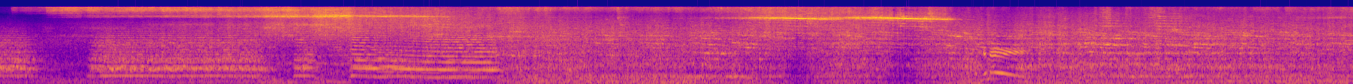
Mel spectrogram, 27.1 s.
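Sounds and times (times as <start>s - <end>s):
locomotive air horn: 0.0s - 0.9s, 1.8s - 10.1s
freight train rumbling past: 0.0s - 27.0s
high thin wheel squeal: 13.9s - 19.6s, 21.4s - 26.4s.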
